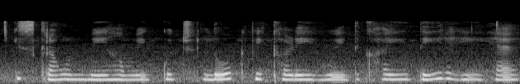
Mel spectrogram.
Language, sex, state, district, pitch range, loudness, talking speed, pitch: Hindi, female, Punjab, Fazilka, 220-230 Hz, -15 LUFS, 150 wpm, 225 Hz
